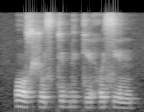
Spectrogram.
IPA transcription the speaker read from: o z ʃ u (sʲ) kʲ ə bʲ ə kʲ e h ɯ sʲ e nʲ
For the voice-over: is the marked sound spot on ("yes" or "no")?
yes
